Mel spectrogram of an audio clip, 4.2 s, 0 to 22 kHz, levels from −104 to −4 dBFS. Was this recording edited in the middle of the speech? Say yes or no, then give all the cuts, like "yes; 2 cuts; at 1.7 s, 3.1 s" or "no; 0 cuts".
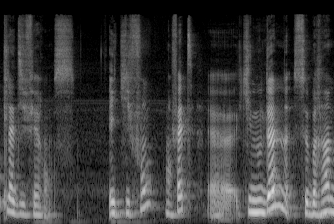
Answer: yes; 1 cut; at 2.5 s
